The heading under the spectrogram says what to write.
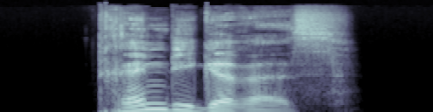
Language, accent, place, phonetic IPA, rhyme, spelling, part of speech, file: German, Germany, Berlin, [ˈtʁɛndɪɡəʁəs], -ɛndɪɡəʁəs, trendigeres, adjective, De-trendigeres.ogg
- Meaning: strong/mixed nominative/accusative neuter singular comparative degree of trendig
